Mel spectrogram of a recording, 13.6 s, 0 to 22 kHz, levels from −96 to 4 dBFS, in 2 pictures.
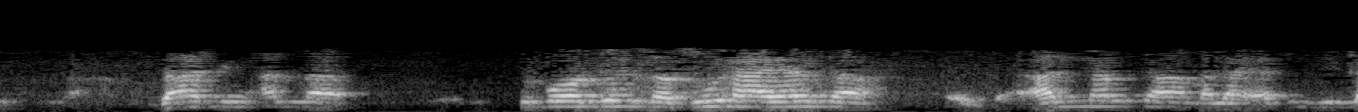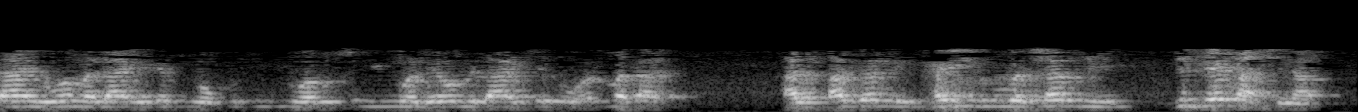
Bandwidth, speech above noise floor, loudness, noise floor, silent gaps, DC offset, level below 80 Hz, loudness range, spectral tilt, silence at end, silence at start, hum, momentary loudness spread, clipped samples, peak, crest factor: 3.8 kHz; 38 dB; -22 LUFS; -60 dBFS; none; under 0.1%; -66 dBFS; 3 LU; -9.5 dB/octave; 0.15 s; 0.35 s; none; 13 LU; under 0.1%; -6 dBFS; 16 dB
